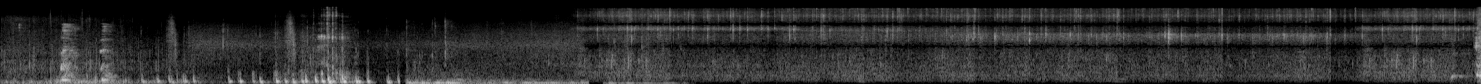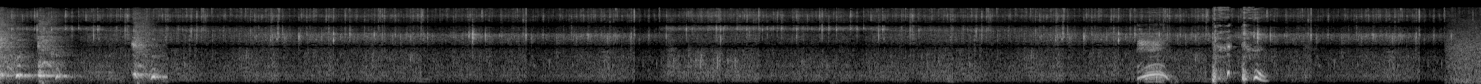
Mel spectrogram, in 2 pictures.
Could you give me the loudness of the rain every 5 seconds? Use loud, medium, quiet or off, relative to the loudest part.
medium, loud, loud, loud, loud, loud.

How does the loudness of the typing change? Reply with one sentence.
The volume of the typing goes up, then down.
